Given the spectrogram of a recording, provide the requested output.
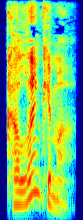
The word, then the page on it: collenchyma: British English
